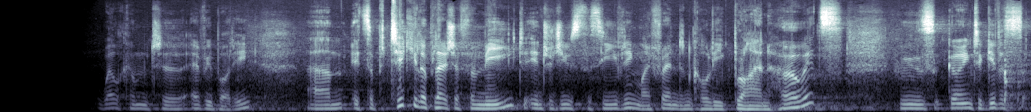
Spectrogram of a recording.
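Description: A man speaks calmly into a microphone, heard through loudspeakers in a large echoing hall.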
